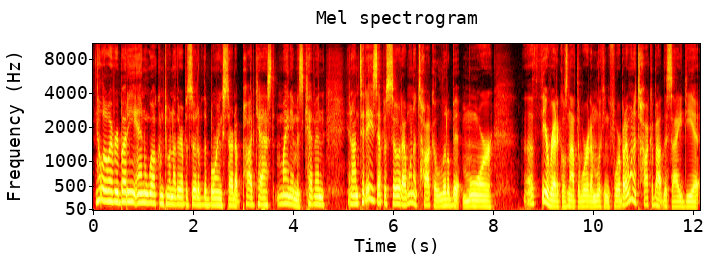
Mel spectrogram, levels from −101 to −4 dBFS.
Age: 30-49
